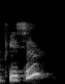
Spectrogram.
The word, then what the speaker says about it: Pfizer: La otra que es em, la que están poniendo acá en Colombia, que es la Pfizer, ¿Cómo se pronuncia eso? – Pfizer, Pfizer.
